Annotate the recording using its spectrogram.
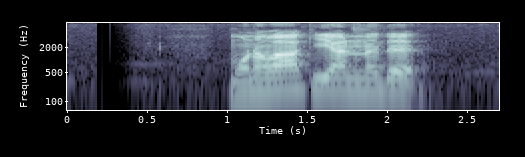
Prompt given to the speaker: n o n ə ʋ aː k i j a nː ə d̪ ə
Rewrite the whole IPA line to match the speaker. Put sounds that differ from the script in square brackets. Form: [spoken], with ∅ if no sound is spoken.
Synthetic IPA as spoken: [m] o n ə ʋ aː k i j a nː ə d̪ ə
